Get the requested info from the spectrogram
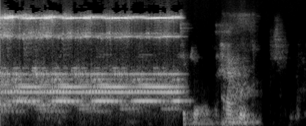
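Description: Steady electronic ringing tone made of several held pitches at once, coming through the video-call audio and cutting off suddenly about two and a half seconds in.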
